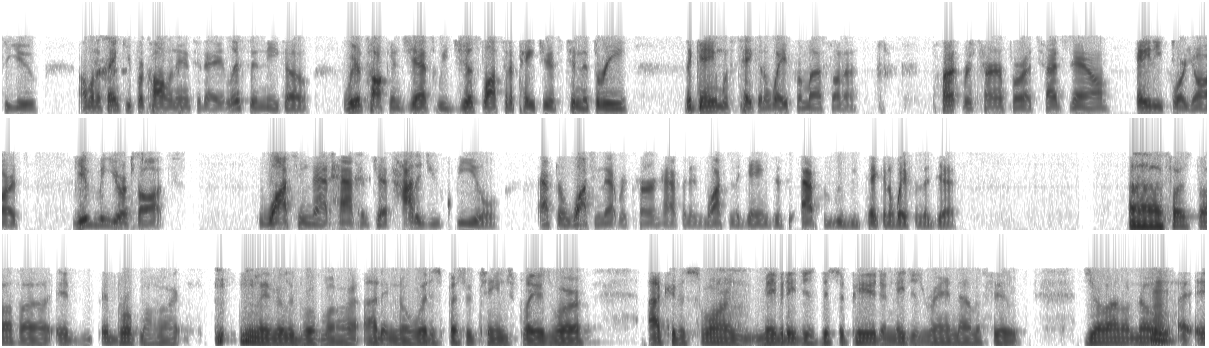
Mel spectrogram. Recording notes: Live immediately after the Jets game against the Patriots, I sat down and discussed the game! The callers went crazy on this show and the takes were flying! I take live callers!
